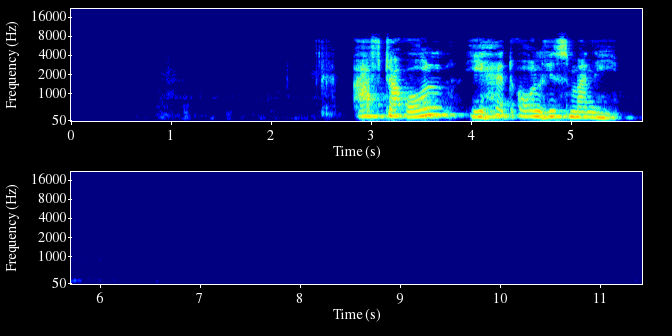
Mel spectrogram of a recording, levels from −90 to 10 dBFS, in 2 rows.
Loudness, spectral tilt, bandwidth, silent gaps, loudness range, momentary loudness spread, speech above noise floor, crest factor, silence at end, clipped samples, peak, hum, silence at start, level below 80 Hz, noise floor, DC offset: -25 LUFS; -5.5 dB/octave; 8 kHz; none; 9 LU; 8 LU; over 66 dB; 22 dB; 5.95 s; under 0.1%; -10 dBFS; none; 2.8 s; -68 dBFS; under -90 dBFS; under 0.1%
